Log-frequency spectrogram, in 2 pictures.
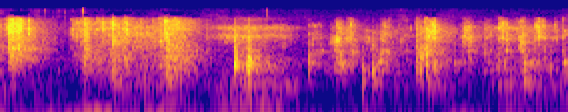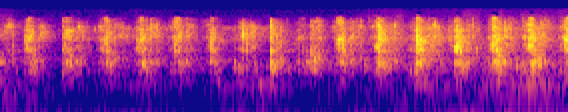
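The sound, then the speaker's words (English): A fork whisks eggs together in a bowl, making many quick, rhythmic clicking strokes that keep up an even tempo from start to finish. “We're going to whisk all this up together. Get a fork here.”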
